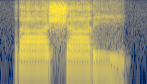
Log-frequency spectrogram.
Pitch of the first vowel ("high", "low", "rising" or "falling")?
high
